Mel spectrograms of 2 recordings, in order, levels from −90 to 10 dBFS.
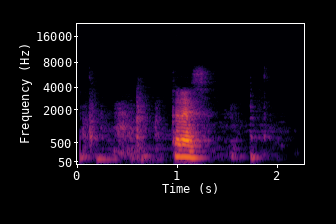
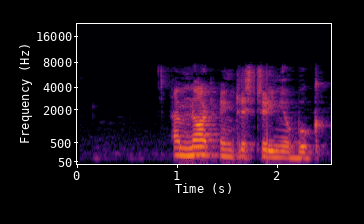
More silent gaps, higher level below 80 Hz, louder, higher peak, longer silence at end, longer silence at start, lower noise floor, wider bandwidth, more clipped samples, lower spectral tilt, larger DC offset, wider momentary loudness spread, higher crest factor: neither; second, -72 dBFS vs -62 dBFS; about the same, -26 LUFS vs -24 LUFS; second, -8 dBFS vs -4 dBFS; first, 0.5 s vs 0.05 s; second, 0.1 s vs 0.95 s; second, -55 dBFS vs -65 dBFS; second, 7 kHz vs 7.8 kHz; neither; about the same, -6 dB/octave vs -5.5 dB/octave; neither; first, 25 LU vs 9 LU; about the same, 22 dB vs 22 dB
